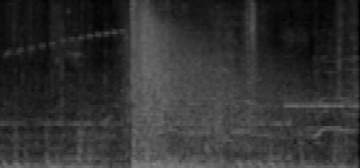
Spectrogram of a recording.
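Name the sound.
grenade explosion in the video game Crackdown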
